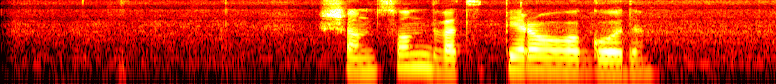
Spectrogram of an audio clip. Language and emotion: Russian, neutral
